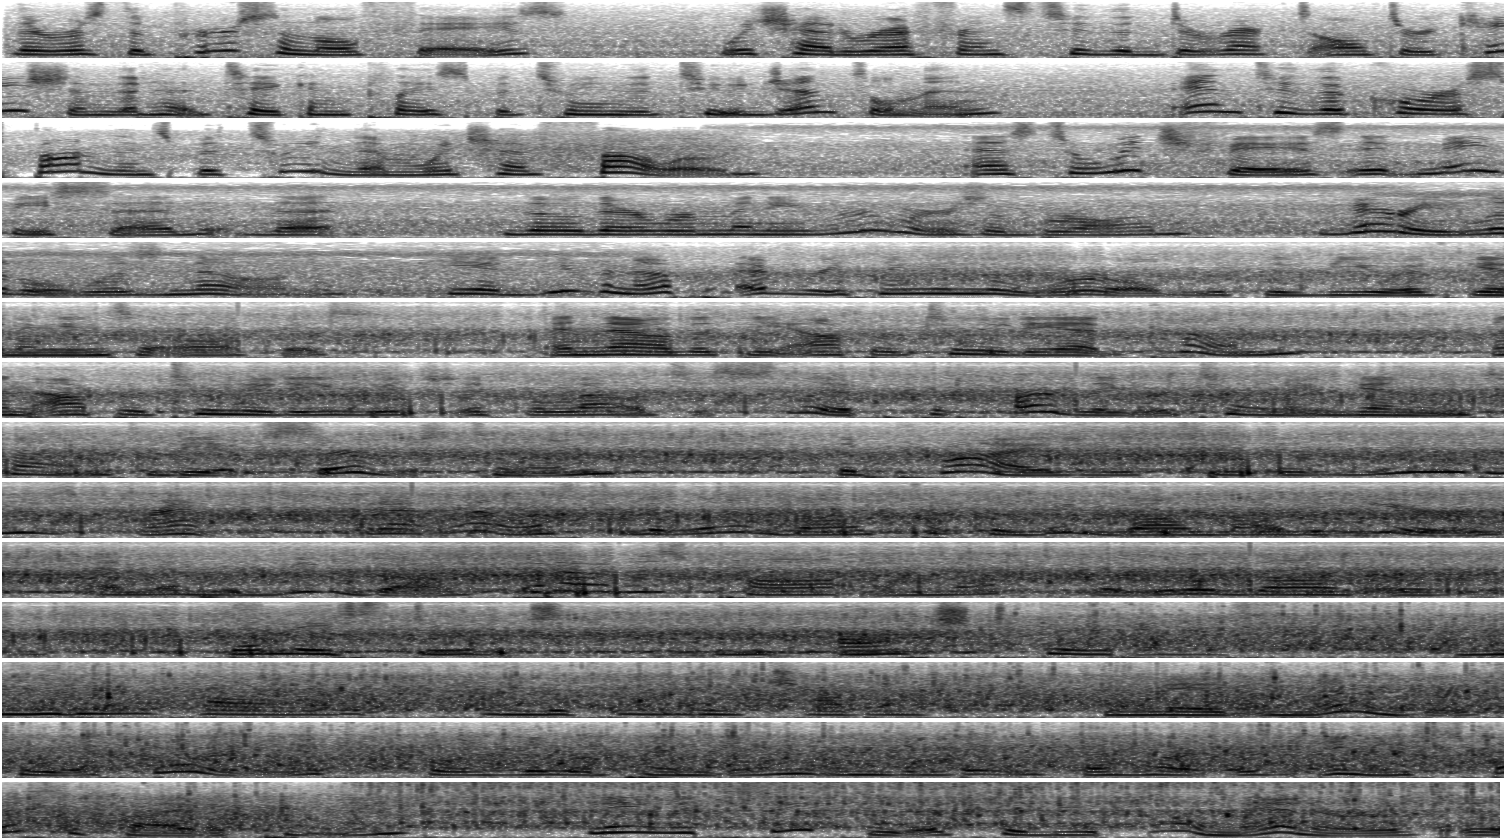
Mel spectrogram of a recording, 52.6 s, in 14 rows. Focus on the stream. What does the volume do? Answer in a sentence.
The loudness of the stream goes up.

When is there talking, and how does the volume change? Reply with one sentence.
The talking can be heard from 0.0 to 52.5 s, at a steady volume.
